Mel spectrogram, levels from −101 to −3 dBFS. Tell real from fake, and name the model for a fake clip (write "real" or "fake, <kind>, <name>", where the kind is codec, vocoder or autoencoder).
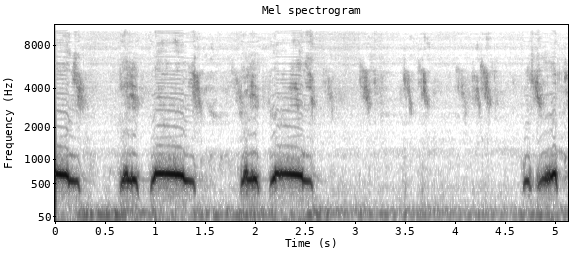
fake, codec, HILCodec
